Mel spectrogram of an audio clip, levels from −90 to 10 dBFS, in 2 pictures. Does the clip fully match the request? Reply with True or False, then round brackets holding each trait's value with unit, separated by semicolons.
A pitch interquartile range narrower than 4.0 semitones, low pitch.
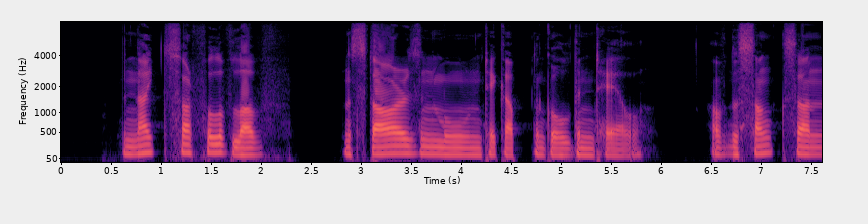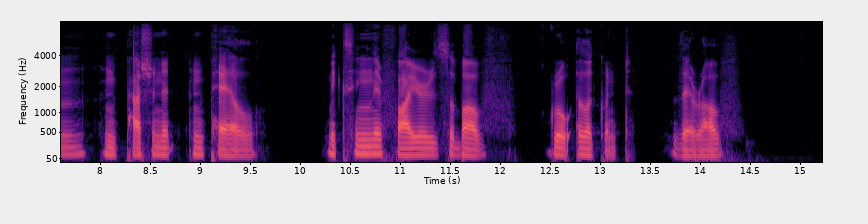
True (2.7 semitones; 105 Hz)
